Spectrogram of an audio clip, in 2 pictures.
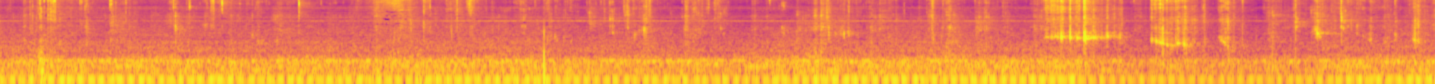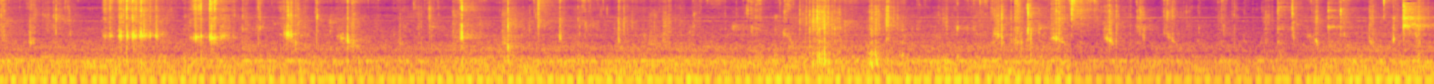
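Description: Close-up chewing and crunching of papaya salad with crispy pork cracklings and raw vegetables, in irregular crackles with a few louder crunches, over a steady low hum.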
